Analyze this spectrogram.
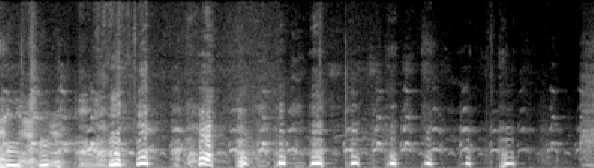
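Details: Siamang, an arboreal black-furred gibbon, calling in a series of short rhythmic hoots that start irregular and mixed, then settle into evenly spaced, clipped notes repeated about three per second before fading out.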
